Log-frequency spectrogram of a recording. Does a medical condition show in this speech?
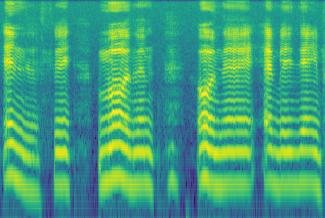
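Yes: motor neurone disease.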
